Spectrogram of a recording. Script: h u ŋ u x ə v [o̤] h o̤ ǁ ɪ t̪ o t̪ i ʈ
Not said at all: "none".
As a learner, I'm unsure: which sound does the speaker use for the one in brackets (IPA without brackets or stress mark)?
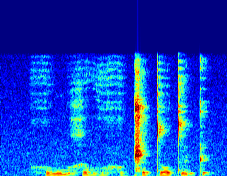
o̤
